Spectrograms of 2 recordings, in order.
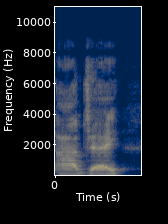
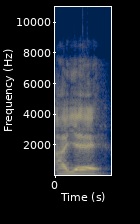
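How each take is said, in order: First: The name is said with a J sound. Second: The name is said with a silent J. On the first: "but it could be Aj as well" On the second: "in many many instances the J is silent"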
